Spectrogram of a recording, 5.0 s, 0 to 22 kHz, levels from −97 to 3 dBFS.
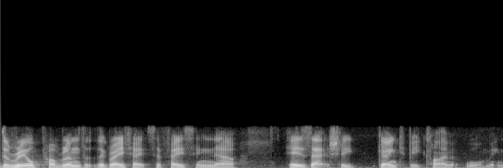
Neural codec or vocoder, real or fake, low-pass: none; real; 5.4 kHz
